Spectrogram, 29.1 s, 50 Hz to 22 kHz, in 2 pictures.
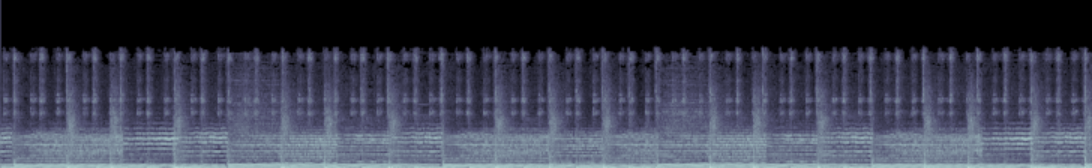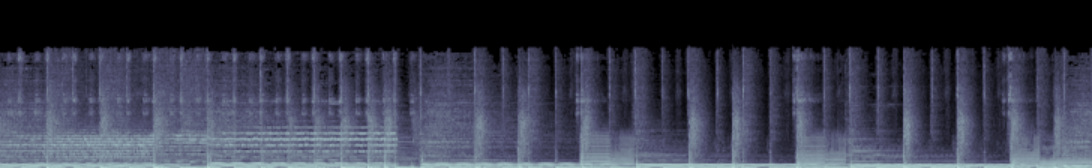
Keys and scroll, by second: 0.7 ctrl+z.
